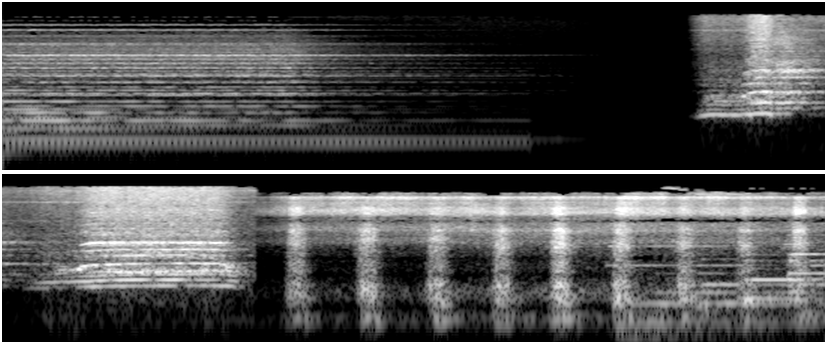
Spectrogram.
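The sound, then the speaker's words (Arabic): A steam train's whistle gives a long, steady harmonic blast, then cuts off into a brief silence. Loud hissing steam follows, then many rhythmic, evenly spaced chuffs of the locomotive. “توت توت توت، وقبل قطر الأحلام ما يعدي ويفوت”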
